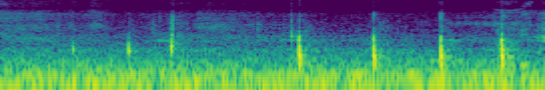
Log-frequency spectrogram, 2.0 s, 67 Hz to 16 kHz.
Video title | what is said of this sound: MMH Matt Hripto bad concrete work 1 | there's also a lot of these Stones where I tap on them and they're Hollow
